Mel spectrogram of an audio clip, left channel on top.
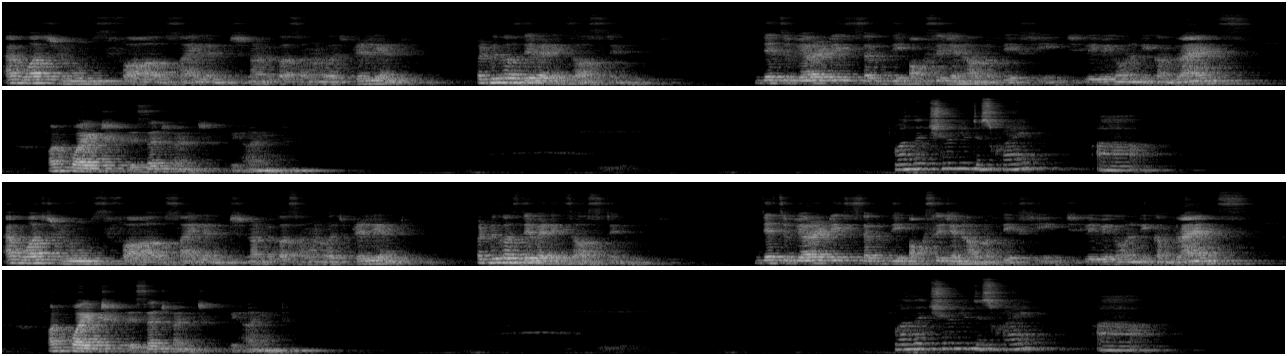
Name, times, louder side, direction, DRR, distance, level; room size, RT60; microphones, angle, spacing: voice 1, 0.0-4.0 4.7-6.4 7.5-12.4 13.3-15.8, right 1 dB, 45° right, -2 dB, 1.3 m, -30 dB
voice 2, 21.7-23.2 23.8-24.2, left 2 dB, 35° left, -1 dB, 1.3 m, -35 dB
6.3 x 5.9 x 3.5 m, 0.93 s
head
